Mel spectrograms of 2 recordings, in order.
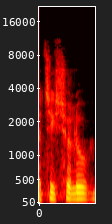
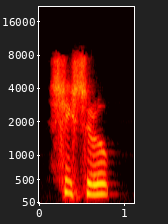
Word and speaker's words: Chicxulub: Como una SH decía, como Chicxulub, ¿no? Sí. – Chicxulub.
